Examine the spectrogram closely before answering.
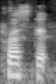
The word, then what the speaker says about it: Prescott: you gotta leave the state shot and it's pronounced prescott whoa oh we're all over the place with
